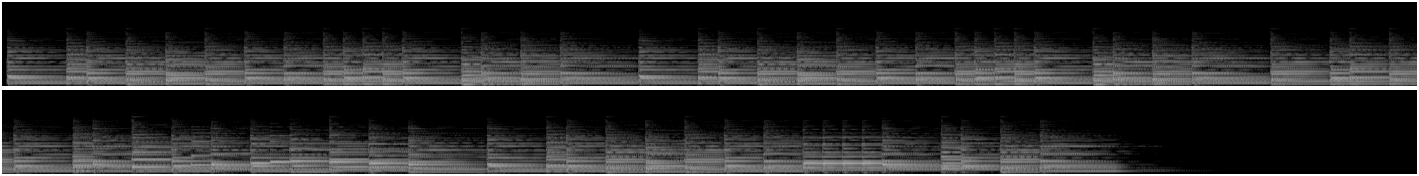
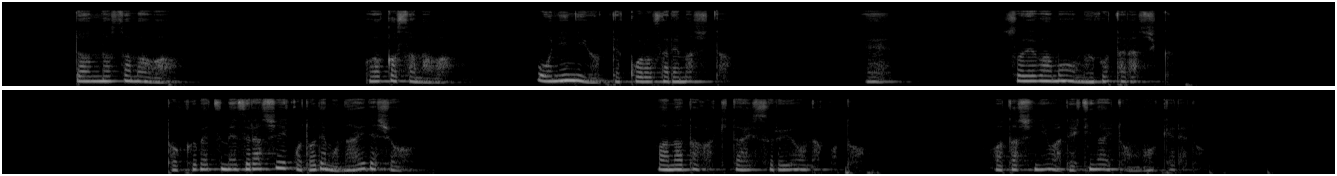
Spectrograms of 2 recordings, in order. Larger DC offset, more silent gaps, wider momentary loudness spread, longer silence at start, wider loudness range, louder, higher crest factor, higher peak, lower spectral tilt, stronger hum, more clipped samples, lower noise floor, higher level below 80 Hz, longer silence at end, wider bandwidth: neither; neither; second, 5 LU vs 16 LU; second, 0.05 s vs 0.75 s; second, 2 LU vs 8 LU; first, -32 LUFS vs -39 LUFS; second, 14 dB vs 22 dB; about the same, -18 dBFS vs -20 dBFS; first, -8 dB/octave vs -4 dB/octave; neither; neither; first, under -90 dBFS vs -80 dBFS; first, -66 dBFS vs -74 dBFS; first, 2.8 s vs 0.65 s; second, 7.8 kHz vs 14.5 kHz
